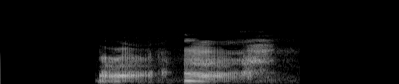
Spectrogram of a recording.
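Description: A man groans close up.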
